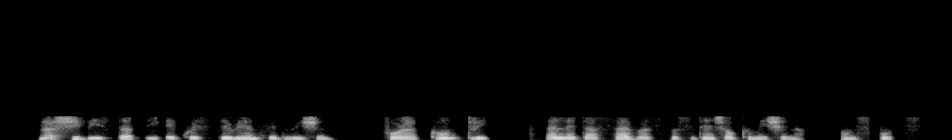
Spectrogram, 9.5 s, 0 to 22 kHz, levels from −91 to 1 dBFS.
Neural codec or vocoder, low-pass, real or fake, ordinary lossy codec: codec, 16 kHz, 0.4 kbps, LongCat-Audio-Codec; 3.6 kHz; fake; none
